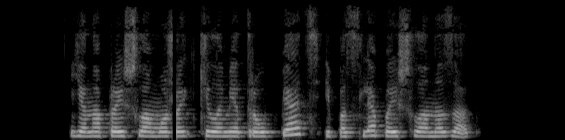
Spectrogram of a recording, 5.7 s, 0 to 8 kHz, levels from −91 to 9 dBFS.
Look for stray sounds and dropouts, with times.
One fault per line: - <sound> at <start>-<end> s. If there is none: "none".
- dropout at 1.7-1.8 s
